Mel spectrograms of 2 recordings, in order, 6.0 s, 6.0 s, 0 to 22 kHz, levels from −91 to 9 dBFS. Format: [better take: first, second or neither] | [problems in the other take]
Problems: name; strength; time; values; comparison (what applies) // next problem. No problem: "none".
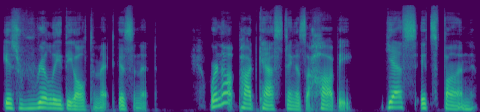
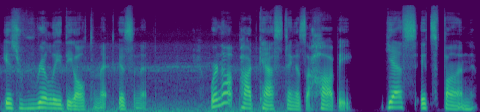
first | wind noise on the microphone; occasional gusts; until 3.5 s; 25 dB below the speech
